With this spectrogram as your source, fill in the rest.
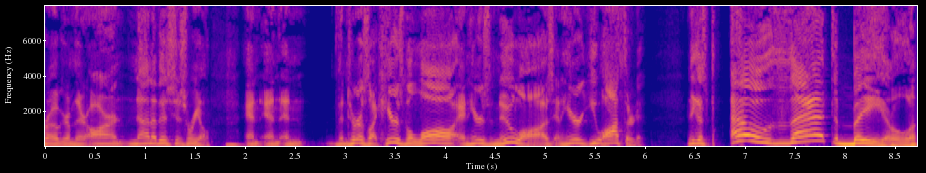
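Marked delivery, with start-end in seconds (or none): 6.9-8.7 put-on Southern accent. Retelling how Ventura answered about a bill: Ventura's fake Southern accent. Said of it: "in his fake Southern accent".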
